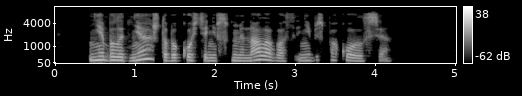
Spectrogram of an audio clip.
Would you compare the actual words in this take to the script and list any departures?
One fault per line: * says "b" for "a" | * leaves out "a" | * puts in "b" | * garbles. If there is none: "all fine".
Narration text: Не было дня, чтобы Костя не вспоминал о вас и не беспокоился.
all fine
